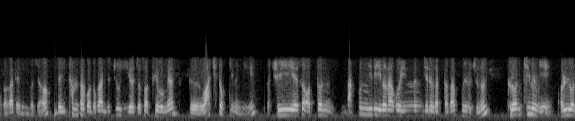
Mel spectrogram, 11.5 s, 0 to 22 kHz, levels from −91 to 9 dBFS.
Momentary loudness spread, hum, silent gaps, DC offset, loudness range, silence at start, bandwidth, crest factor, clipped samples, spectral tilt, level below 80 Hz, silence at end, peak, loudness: 12 LU; none; none; under 0.1%; 2 LU; 0 s; 3.8 kHz; 18 dB; under 0.1%; -5 dB/octave; -70 dBFS; 0 s; -10 dBFS; -27 LUFS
